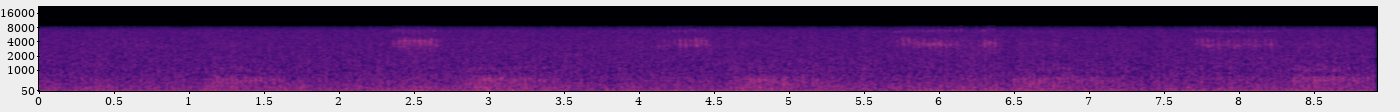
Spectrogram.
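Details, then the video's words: While following a trail of raw meat, a cat purrs in a steady low rumble that pulses rhythmically roughly every second, matching its in and out breaths. "Purring Cat Follows a Trail of Raw Meat"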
